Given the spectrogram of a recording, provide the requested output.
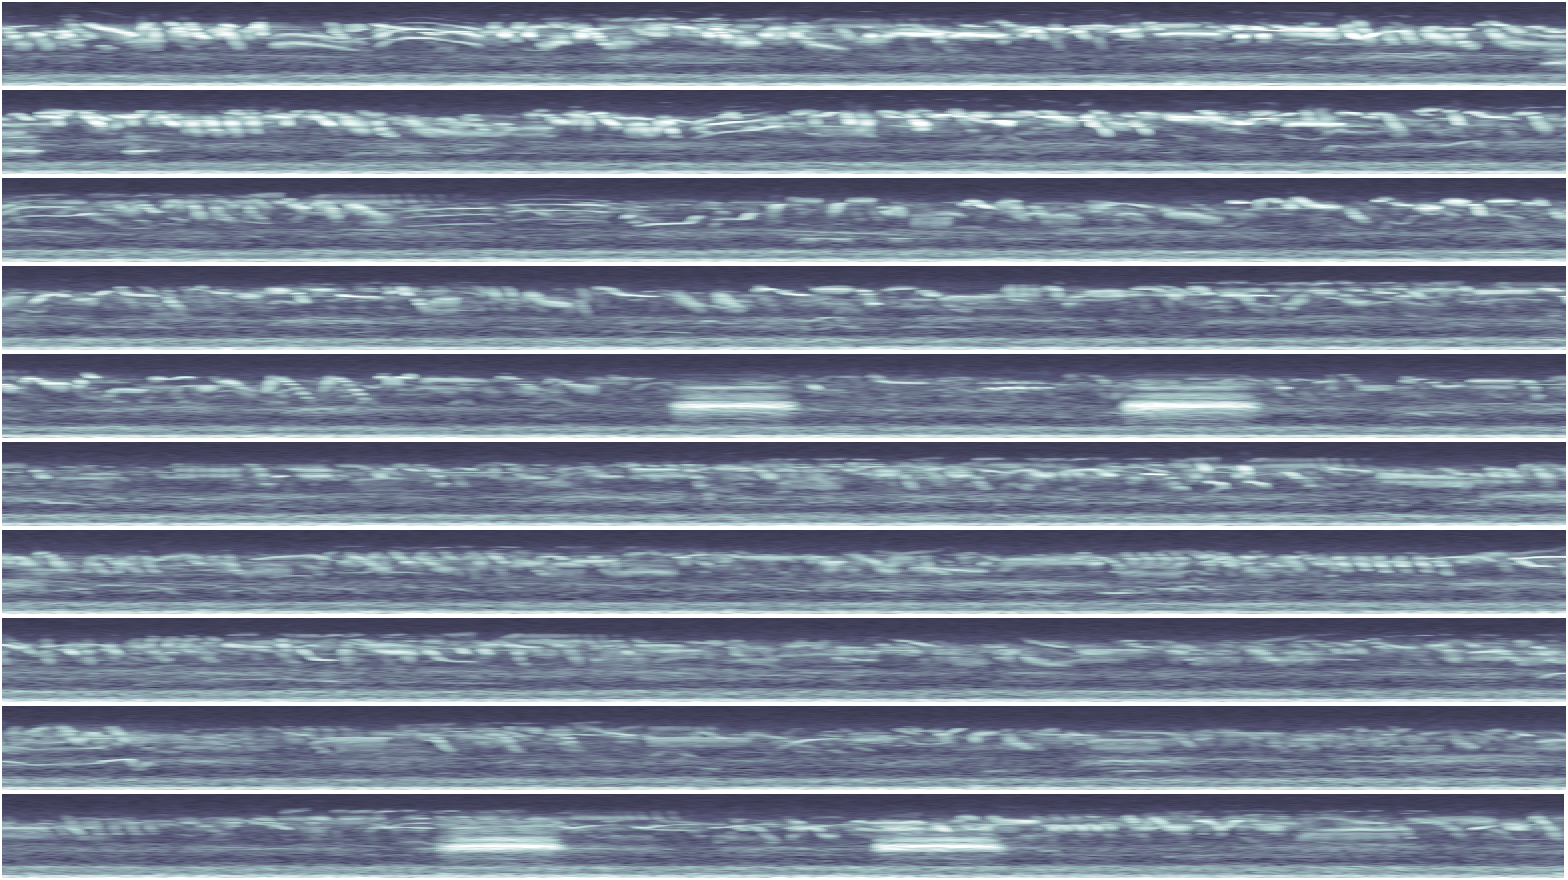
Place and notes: Green Ln, Malton, UK - open fields ... skylark springboard ...
open fields ... skylark springboard ... mics to minidisk ... song and calls from ... skylark ... corn bunting ... carrion crow ... linnet ... lapwing ... herring gull ... red-legged partridge ... pheasant ... rook ...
